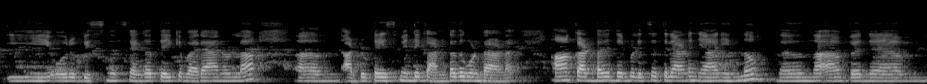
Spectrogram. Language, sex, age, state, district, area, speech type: Malayalam, female, 45-60, Kerala, Kottayam, urban, spontaneous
